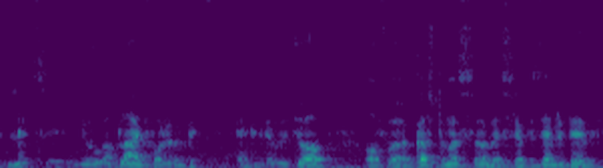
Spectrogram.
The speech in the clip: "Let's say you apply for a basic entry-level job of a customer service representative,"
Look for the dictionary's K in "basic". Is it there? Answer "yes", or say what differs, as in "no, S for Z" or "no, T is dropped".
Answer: no, K is dropped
